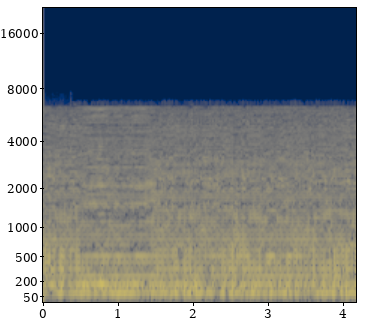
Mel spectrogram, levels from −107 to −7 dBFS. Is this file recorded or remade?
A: remade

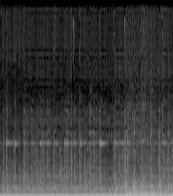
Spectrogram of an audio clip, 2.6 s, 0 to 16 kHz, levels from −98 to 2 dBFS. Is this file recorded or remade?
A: recorded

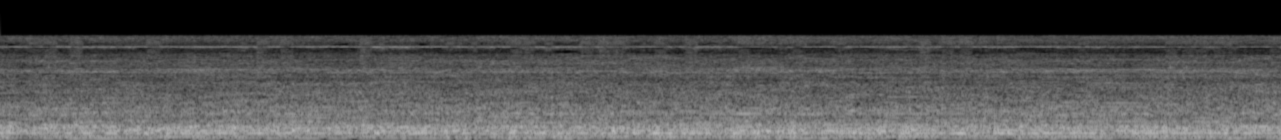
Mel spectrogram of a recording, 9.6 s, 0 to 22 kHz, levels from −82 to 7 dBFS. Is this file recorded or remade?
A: remade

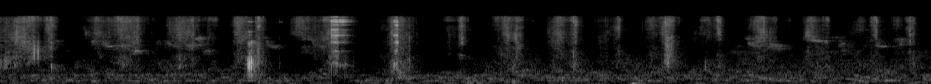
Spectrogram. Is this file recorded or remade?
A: remade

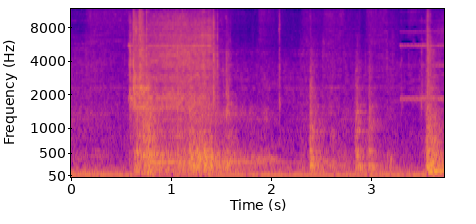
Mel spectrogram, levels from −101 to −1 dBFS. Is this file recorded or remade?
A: remade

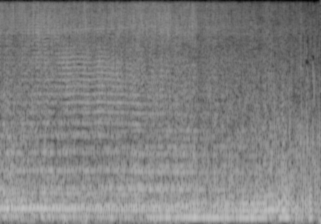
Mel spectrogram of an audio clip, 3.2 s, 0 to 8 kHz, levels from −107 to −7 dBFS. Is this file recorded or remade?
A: recorded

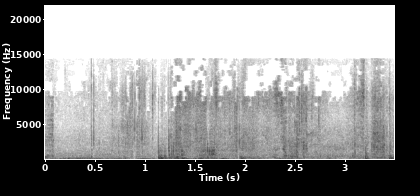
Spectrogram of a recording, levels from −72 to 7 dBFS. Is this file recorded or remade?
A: recorded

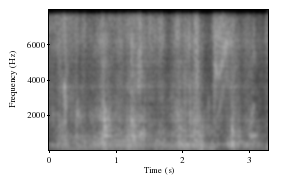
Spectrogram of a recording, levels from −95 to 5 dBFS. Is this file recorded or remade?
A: remade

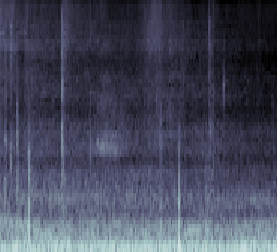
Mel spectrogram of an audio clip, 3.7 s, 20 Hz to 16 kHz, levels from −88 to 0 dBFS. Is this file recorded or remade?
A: remade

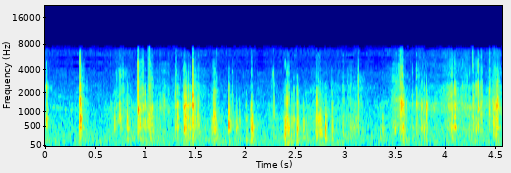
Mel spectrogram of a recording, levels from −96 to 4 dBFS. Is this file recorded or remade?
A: remade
